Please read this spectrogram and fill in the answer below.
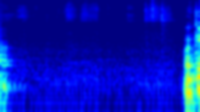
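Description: Chalk writing on a blackboard: a few short, faint scratches as a word is written.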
